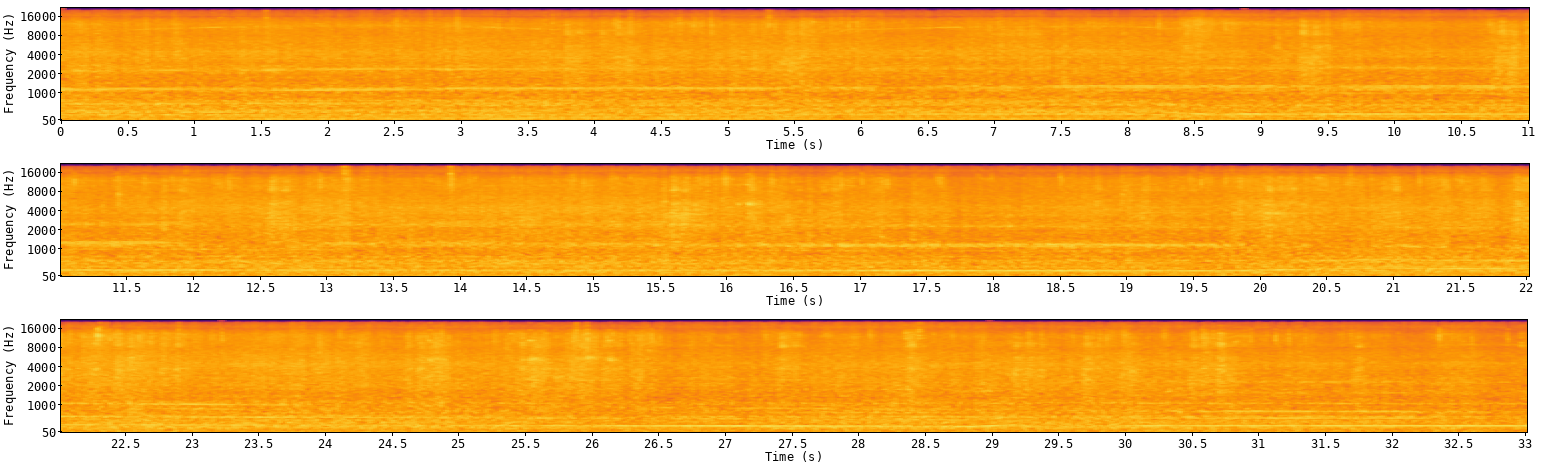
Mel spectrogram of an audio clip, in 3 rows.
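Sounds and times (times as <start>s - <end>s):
bus engine whine: 0.0s - 33.0s
road noise and rattles: 0.0s - 33.0s.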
